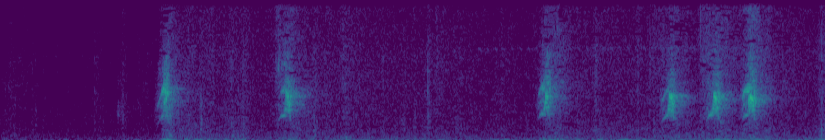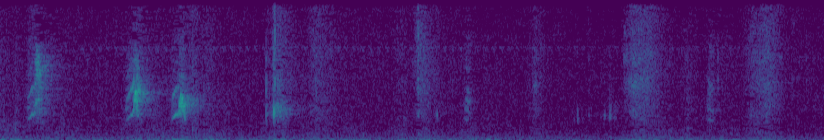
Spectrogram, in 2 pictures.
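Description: Bird giving about a dozen short, sharp chirps at irregular intervals, starting about a second in.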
